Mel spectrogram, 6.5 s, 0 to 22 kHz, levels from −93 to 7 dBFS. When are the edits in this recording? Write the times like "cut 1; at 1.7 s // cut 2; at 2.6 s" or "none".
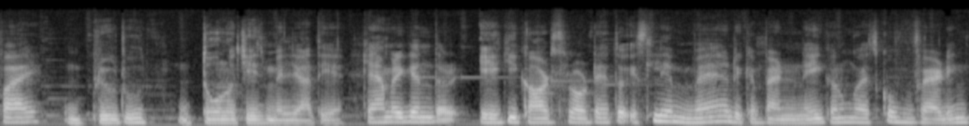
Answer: cut 1; at 2.3 s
